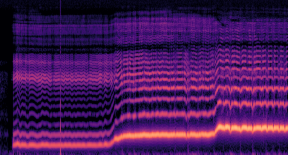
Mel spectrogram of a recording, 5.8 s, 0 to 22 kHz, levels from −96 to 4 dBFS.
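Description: At 1.20 s the music has a repeated buffer. New audio arrived late, so the device played the last block, about 1.45 ms long and consistent with a 64-sample buffer, twice more. The hard joins give a brief buzzy click, and roughly 3 ms of audio is lost.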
